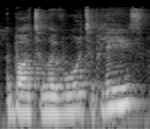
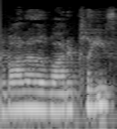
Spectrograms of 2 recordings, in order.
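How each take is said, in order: First: It is said in a British-sounding accent. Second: It is said in an American-sounding accent. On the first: People here could not understand it. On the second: People here can understand it better.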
